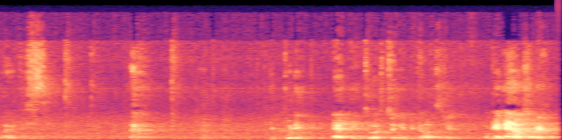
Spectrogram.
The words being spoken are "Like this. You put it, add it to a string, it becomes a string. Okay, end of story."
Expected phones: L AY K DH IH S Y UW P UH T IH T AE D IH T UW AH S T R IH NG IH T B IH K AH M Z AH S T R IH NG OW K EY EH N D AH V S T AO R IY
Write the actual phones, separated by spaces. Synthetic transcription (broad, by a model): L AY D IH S Y UW P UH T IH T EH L IH T UW AH S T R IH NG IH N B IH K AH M AH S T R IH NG OW K EY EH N AH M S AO R IY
